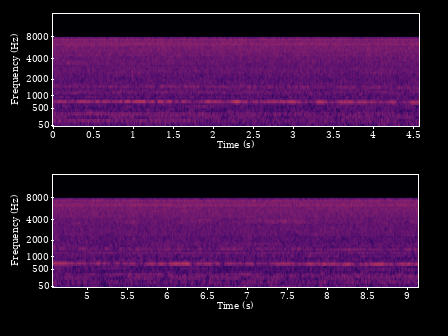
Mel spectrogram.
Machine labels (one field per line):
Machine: slide rail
